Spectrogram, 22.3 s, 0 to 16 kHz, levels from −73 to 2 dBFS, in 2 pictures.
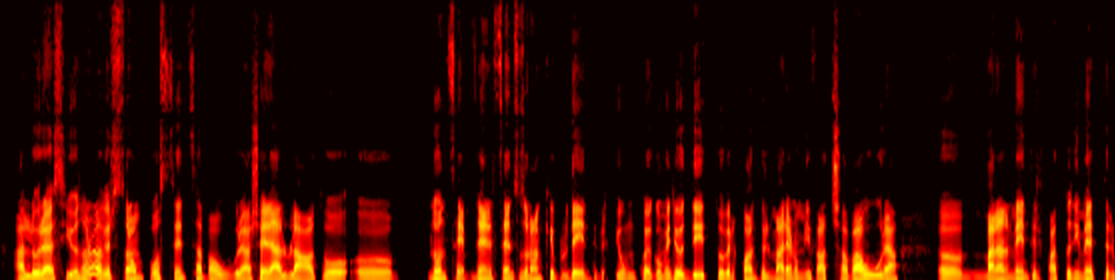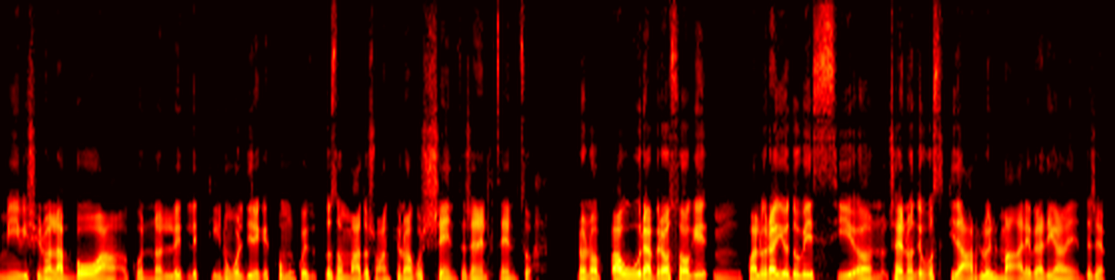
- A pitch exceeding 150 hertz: Yes, medium, 185 Hz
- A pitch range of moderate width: Yes, average, 3.2 semitones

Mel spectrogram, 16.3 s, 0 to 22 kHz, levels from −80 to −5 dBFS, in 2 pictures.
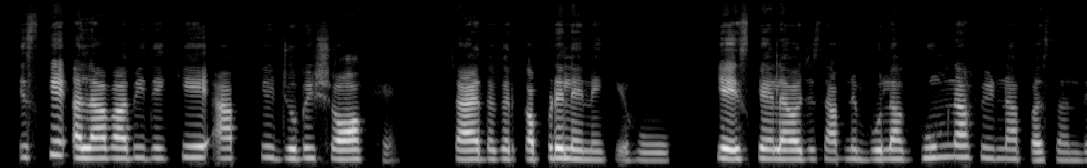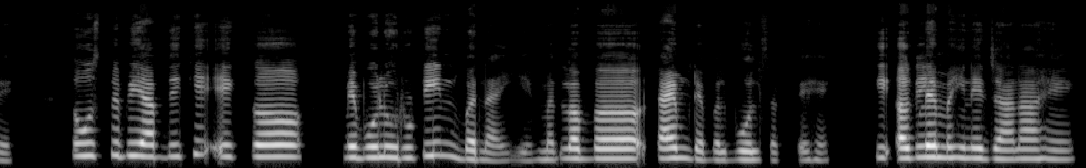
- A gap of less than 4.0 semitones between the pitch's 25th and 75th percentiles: Yes, average, 3.2 semitones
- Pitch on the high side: Yes, high, 235 Hz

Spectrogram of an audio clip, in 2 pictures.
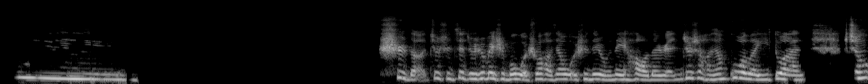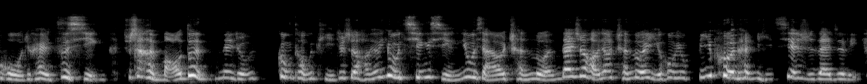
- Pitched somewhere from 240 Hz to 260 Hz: Yes, very high, 255 Hz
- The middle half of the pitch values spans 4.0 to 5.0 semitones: Yes, average, 4.4 semitones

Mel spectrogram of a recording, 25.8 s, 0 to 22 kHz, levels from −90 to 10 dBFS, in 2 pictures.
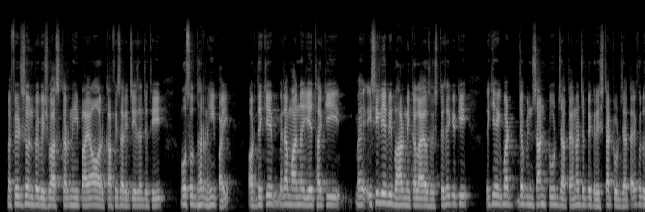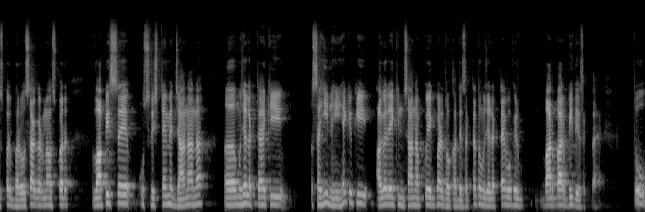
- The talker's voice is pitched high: No, medium, 140 Hz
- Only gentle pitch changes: Yes, narrow, 2.2 semitones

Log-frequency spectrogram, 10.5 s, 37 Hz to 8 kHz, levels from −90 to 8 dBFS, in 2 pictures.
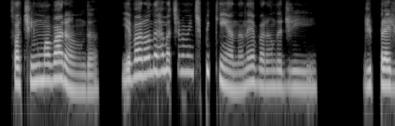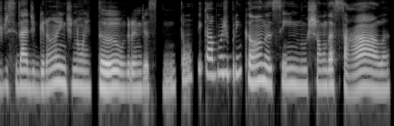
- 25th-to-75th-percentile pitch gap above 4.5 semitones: Yes, wide, 5.4 semitones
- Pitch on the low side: No, high, 205 Hz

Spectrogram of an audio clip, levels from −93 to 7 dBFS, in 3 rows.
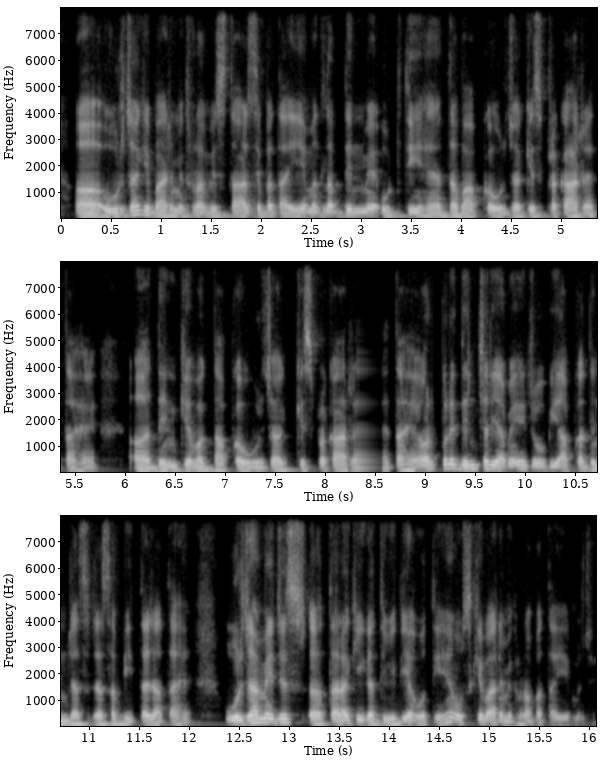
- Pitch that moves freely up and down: No, average, 2.9 semitones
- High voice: No, low, 105 Hz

